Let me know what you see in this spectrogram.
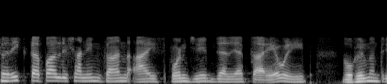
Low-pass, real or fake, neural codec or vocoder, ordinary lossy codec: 3.6 kHz; fake; codec, 16 kHz, 1 kbps, X-Codec, HuBERT features, trained on general audio; none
